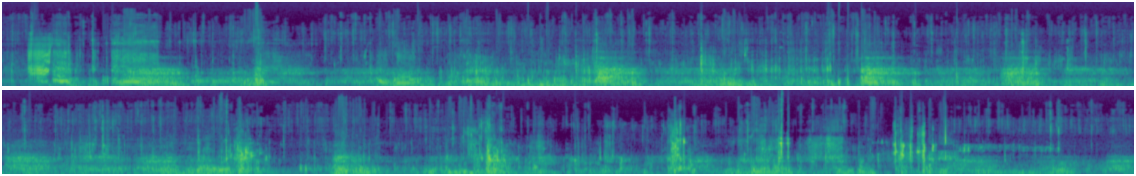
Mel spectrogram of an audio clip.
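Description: Underwater sound picked up by a camera in the sea: water surging and sloshing against the housing in irregular low rumbles, with scattered clicks and a faint steady hum beneath.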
